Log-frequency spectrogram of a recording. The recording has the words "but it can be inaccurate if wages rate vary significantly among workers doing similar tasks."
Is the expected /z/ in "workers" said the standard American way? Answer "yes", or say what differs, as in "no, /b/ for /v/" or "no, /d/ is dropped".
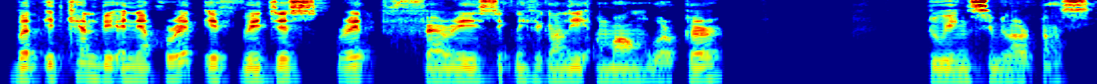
no, /z/ is dropped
